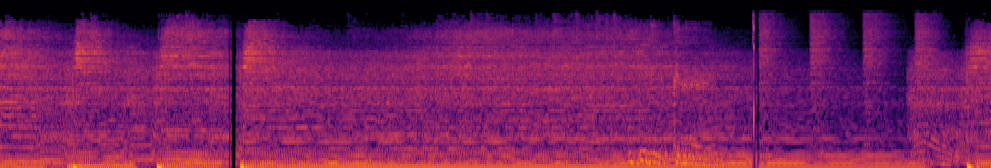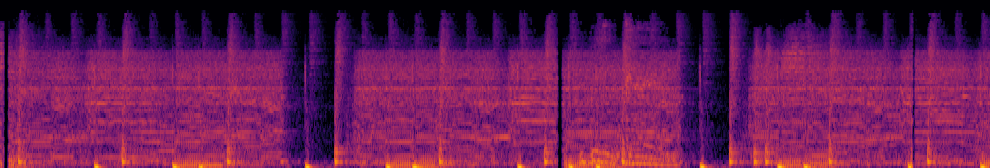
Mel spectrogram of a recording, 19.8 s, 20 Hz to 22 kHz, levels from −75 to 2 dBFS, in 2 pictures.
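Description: Brief glitches at 2.26–2.37, 7.50–7.60, 9.91–10.00, 15.45–15.54 and 19.00–19.07 s come from damaged data in a compressed stream, where the decoder misreads corrupted frames and loses sync.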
